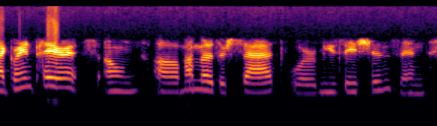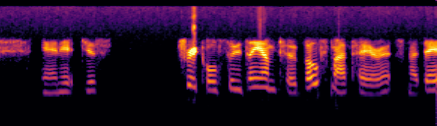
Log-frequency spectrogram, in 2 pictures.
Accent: Georgia, United States; also born or lived in Kentucky; No. Actually, I grew up in Georgia. I lived in Kentucky in the early part of 70s for bluegrass music.

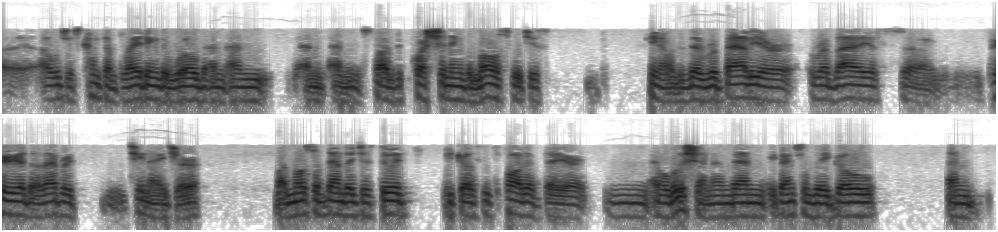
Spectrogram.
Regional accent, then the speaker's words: Poland; born or raised there; English is a second language

